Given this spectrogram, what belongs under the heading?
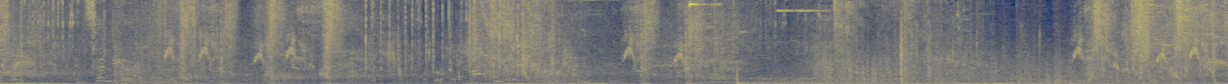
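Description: Incendio fire spell exploding in the Hogwarts Legacy video game, dense booming blasts and crackling bursts repeating throughout amid continuous loud game action and effects.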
